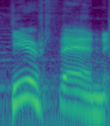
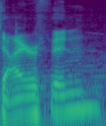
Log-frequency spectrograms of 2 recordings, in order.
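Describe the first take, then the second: First: The first syllable sounds like 'deer'. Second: The first syllable sounds like 'dire'. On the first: This is how the character in the game says it. "She pronounces it Deerfin" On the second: This is the pronunciation one might have expected. "instead of Direfin"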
